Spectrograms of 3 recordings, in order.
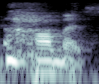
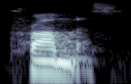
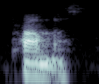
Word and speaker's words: promise: were kind of saying Thomas Thomas you weren't pronouncing the R so and the correct pronunciation is promise promise promise okay yeah yeah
